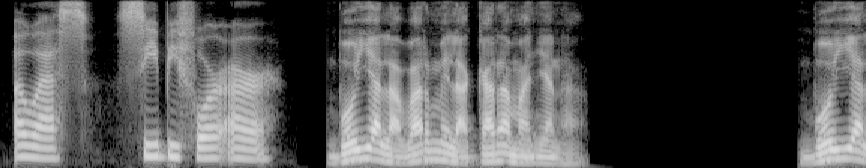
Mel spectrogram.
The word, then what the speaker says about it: lavarme: The R in Lavarme. is a strong, trilled R.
